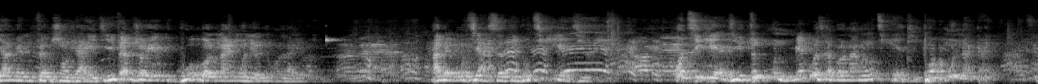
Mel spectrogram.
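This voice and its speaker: A male pastor with a Haitian accent preaching a sermon with call-and-response and frequent shouts. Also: high-pitched, vocal fry. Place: church sanctuary. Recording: echoey church recorded from a distance.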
